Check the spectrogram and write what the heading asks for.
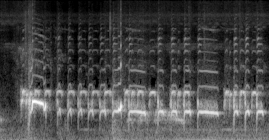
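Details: Actively singing Bangkok zebra dove, used to prompt juvenile doves to sing: a bright rising note, then a long rapid series of staccato coos broken by a few longer level coos, repeated almost continuously.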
